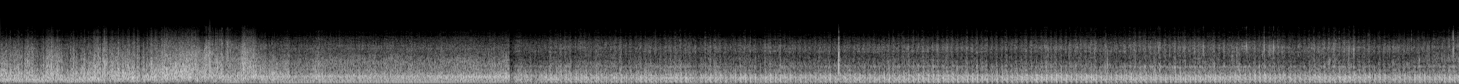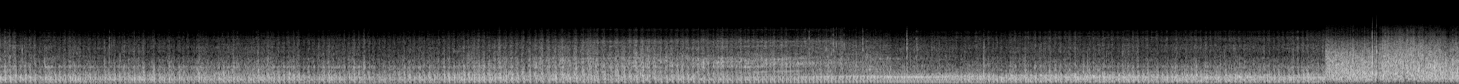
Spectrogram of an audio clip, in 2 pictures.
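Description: Polski Fiat 126p's small air-cooled two-cylinder engine running under way. Its note is steady, shifting about two seconds in and rising and falling again near the end as the car changes speed.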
